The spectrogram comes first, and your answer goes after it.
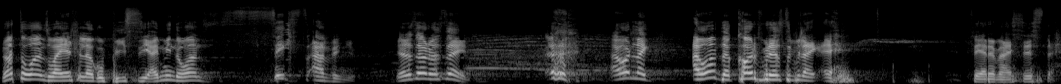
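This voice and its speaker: A young man from Kenya doing live stand-up comedy on a stage mic, playful and animated. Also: high voice, fairly quick. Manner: animated, playful, switches voices. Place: stage in a large hall. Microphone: handheld stage mic. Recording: live hall with long reverb.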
